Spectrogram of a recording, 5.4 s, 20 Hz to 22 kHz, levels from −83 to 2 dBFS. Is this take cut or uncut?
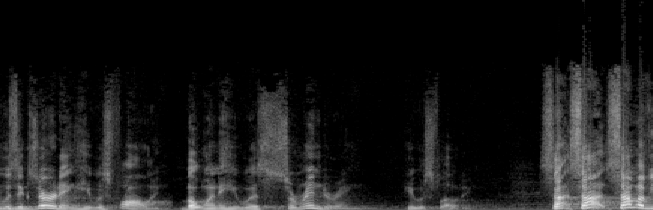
cut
